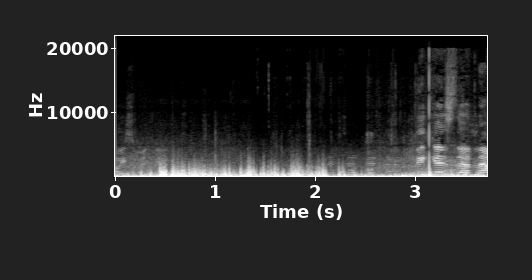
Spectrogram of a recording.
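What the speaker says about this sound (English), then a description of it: "It's always windy." Strong wind blowing beside a lake close to mountains, a loud continuous buffeting rush across the microphone with gusty swells, and people's voices mixed in over the roar.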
